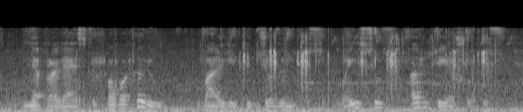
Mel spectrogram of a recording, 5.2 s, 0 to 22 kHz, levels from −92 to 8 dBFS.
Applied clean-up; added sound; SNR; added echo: none; Cat; 0 dB; none.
